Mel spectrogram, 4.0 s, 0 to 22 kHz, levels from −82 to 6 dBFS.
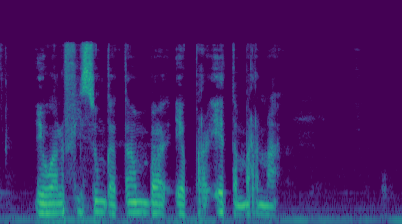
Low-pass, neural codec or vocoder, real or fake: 10.8 kHz; vocoder, 44.1 kHz, 128 mel bands, Pupu-Vocoder; fake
